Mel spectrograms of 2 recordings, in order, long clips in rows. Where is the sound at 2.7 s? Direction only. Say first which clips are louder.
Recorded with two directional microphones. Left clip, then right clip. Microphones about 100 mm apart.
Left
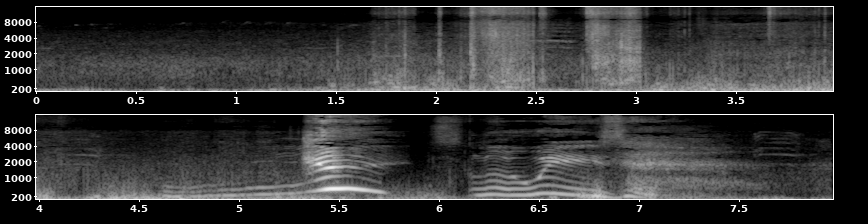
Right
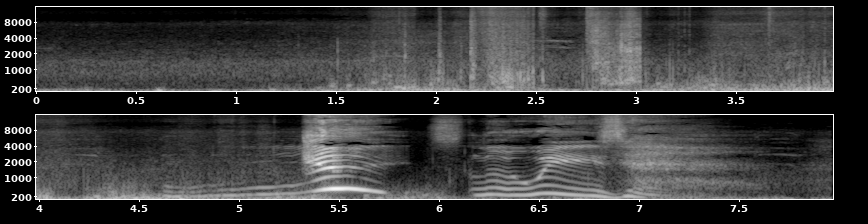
Right 2 dB; 55° left (ahead or behind).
